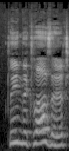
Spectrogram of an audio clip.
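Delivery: fake, put-on male voice. Imitating the husband telling her to clean the closet: put-on man voice. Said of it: "Do you like my man voice there?".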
